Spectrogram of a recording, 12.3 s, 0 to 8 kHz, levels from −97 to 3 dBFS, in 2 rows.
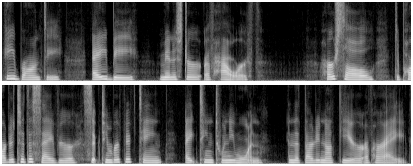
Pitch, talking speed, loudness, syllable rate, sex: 210 Hz, 125 wpm, -19 LUFS, 4.4 syllables/s, female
